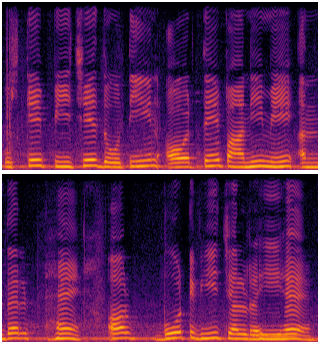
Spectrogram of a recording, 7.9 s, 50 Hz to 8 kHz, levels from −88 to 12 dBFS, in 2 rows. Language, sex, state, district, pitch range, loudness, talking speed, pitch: Hindi, female, Madhya Pradesh, Katni, 210-245 Hz, -11 LUFS, 115 wpm, 225 Hz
